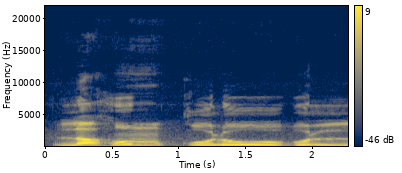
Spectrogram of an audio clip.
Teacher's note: قاف پہ پیش بڑے زور سے پڑھنے کا طریقہ کیا ہے؟ منہ کو گول کرنا، ہونٹوں کو۔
